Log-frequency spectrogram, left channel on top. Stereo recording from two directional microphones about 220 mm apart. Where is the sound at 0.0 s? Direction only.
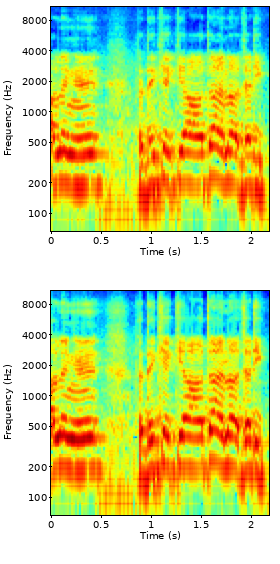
45° right (ahead or behind).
